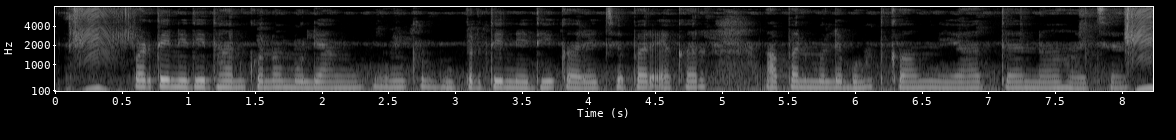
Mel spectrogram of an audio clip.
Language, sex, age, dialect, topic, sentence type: Maithili, female, 18-24, Eastern / Thethi, banking, statement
